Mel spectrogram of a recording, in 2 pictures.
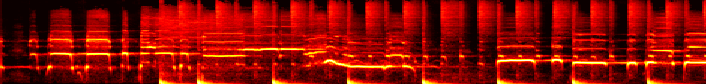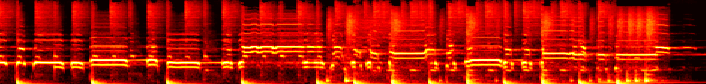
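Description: A melody whistled with the mouth, clear and bright, over a steady thumping beat, with the tune sliding between notes and carrying on for nearly twenty seconds without any talking.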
